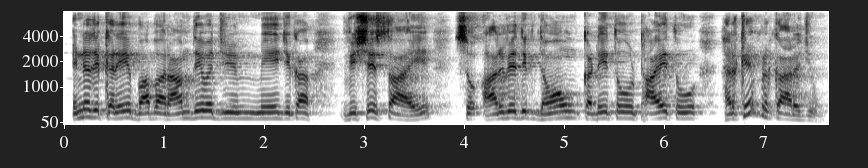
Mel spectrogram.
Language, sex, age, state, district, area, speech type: Sindhi, male, 60+, Gujarat, Surat, urban, spontaneous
